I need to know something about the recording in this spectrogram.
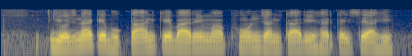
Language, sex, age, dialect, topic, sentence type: Chhattisgarhi, male, 18-24, Eastern, banking, question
